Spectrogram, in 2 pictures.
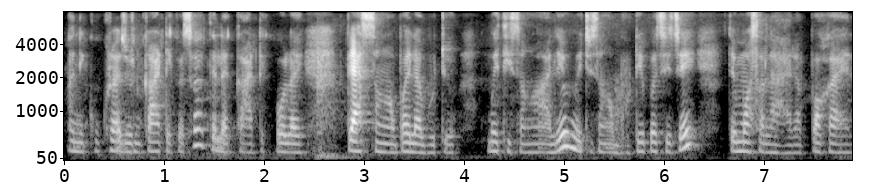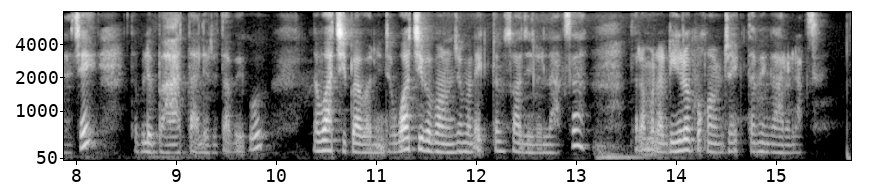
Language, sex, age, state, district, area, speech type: Nepali, female, 18-30, West Bengal, Darjeeling, rural, spontaneous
